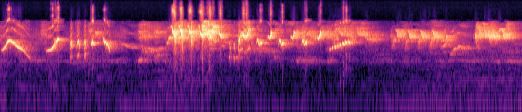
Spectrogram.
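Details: Greater green leafbird singing, a recording meant for training songbirds: a varied, fast medley of whistled slurs, rising and falling notes, and buzzy chatters delivered almost continuously.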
